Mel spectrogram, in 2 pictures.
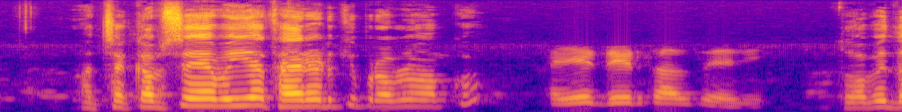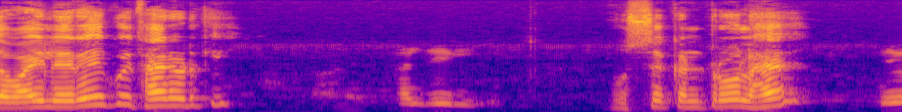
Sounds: Speech

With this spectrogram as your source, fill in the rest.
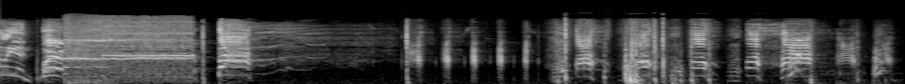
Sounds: Speech

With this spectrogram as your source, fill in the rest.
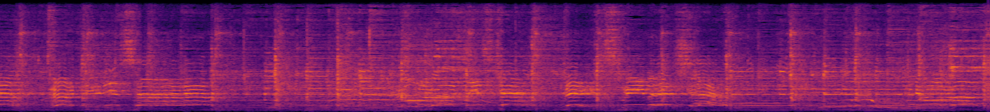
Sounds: Music, Rock and roll

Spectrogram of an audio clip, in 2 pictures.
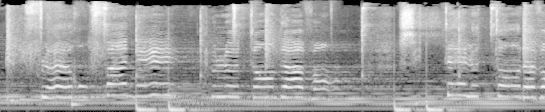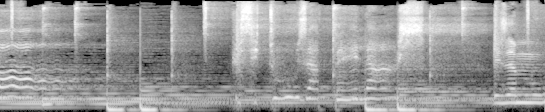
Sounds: Music

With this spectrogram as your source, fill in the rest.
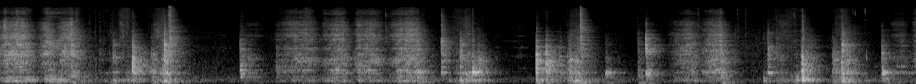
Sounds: Filing (rasp), Wood

